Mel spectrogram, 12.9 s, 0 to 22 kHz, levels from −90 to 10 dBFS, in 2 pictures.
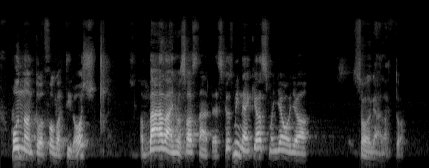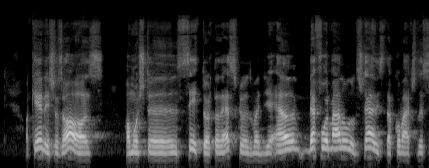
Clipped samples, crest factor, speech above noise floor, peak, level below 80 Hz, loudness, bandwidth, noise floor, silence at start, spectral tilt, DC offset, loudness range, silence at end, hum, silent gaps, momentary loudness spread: under 0.1%; 20 dB; 45 dB; -4 dBFS; -78 dBFS; -23 LUFS; 15 kHz; -68 dBFS; 0.2 s; -3 dB/octave; under 0.1%; 7 LU; 0 s; none; none; 13 LU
